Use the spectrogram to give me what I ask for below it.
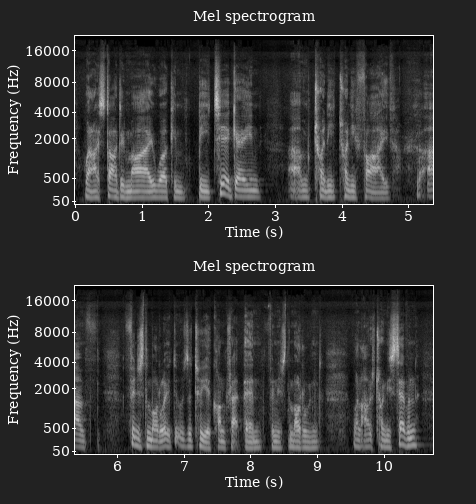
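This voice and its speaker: The speaker has a southern English accent. The intonation stays fairly even. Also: man, medium pitch for a man, fairly quick pace. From southern England (Hertfordshire). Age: 70s. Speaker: retired computing engineer. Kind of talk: oral history interview. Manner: halting, many fillers.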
